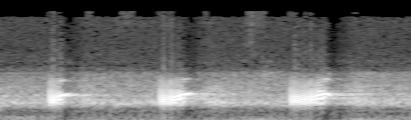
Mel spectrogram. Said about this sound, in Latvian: Ūdeņos riestojošajām brūnajām vardēm pievienojušies parastie krupi ar savām melanholiskajām, melodiskajām balstiņām.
